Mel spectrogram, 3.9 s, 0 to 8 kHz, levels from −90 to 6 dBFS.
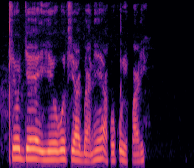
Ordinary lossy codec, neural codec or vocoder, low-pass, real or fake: none; none; none; real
